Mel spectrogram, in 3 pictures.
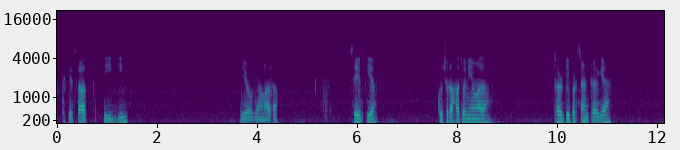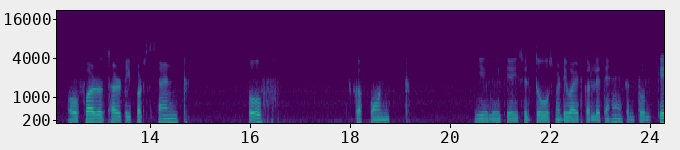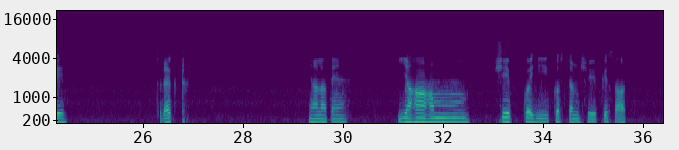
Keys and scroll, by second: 0.2 shift+c, 0.5 shift+e, 5.3 ctrl+s, 10.9 ctrl+c, 13.9 ctrl+v, 15.5 ctrl+a, 21.2 BackSpace, 21.4 Return, 22.1 ctrl+Return, 23.6 ctrl+k.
